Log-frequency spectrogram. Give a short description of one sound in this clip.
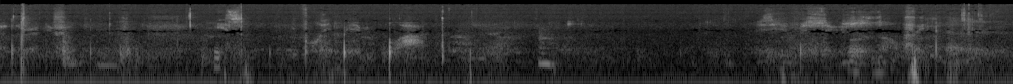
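A child speaks softly, very close to the microphone.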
